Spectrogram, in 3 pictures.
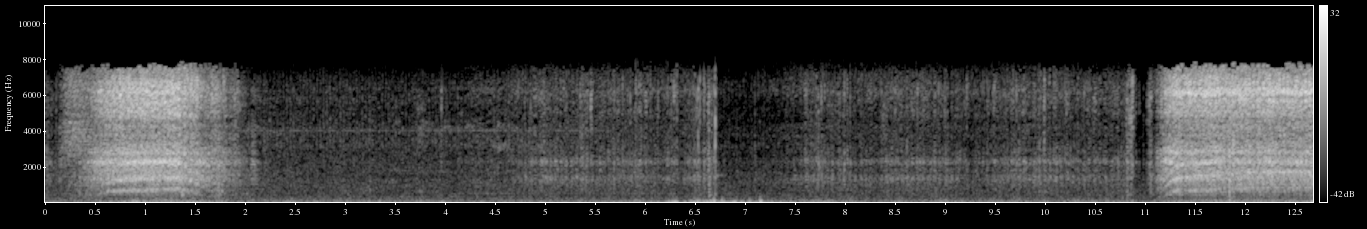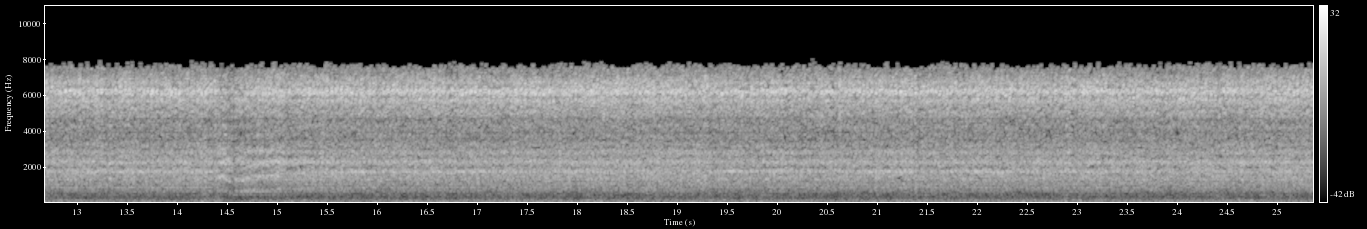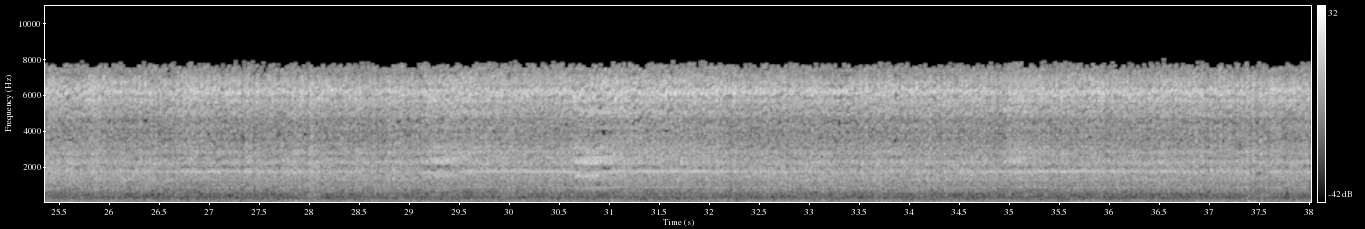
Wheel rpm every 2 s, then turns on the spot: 90, 20, 0, 10, 20, 100, 230, 220, 230, 230, 230, 230, 230, 230, 230, 230, 230, 230, 230.
6-10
